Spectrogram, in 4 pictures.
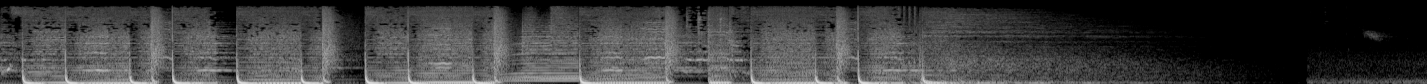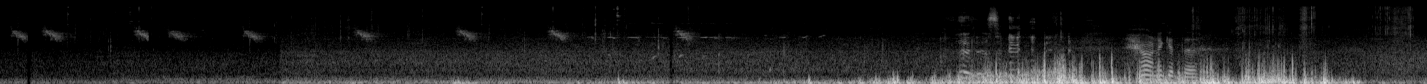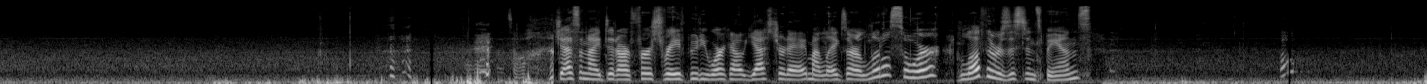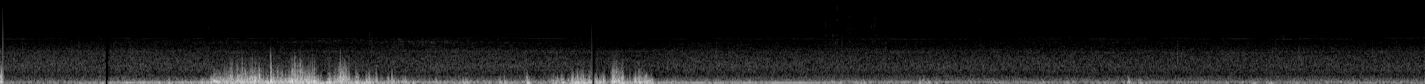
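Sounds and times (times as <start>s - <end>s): wind rumble on microphone: 15.8s - 34.1s, 39.6s - 57.0s.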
